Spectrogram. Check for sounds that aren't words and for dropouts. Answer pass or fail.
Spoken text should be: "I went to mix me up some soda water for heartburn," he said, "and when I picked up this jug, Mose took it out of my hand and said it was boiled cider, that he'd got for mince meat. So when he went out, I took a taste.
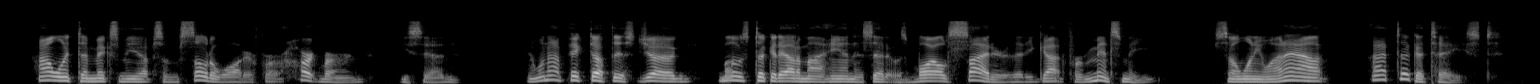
pass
